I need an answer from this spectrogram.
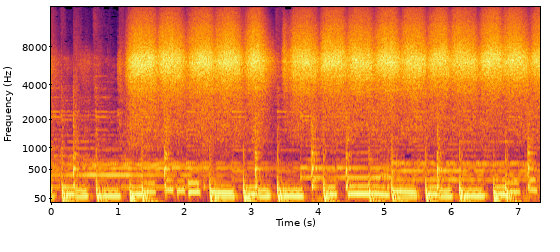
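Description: Hand sanding block with sandpaper rubbed back and forth over dried wall putty. It starts about a second in as rhythmic scraping strokes, about two a second, over background music.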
